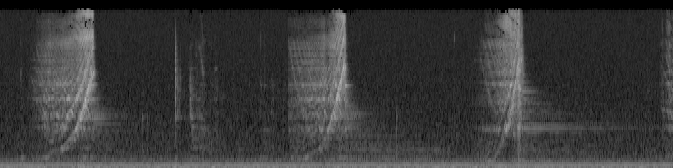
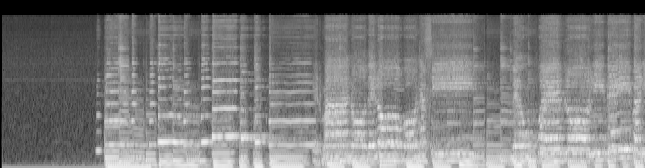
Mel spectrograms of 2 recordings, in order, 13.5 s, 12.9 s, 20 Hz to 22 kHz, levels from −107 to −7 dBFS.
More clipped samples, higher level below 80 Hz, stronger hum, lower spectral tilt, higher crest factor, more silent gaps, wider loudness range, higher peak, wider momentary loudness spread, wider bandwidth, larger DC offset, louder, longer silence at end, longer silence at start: neither; second, -60 dBFS vs -24 dBFS; neither; second, 0.5 dB/octave vs -6 dB/octave; first, 30 dB vs 14 dB; neither; first, 19 LU vs 2 LU; second, -14 dBFS vs -4 dBFS; first, 29 LU vs 5 LU; about the same, 16.5 kHz vs 15.5 kHz; second, under 0.1% vs 2%; second, -36 LUFS vs -18 LUFS; about the same, 0 s vs 0 s; second, 0 s vs 1.9 s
